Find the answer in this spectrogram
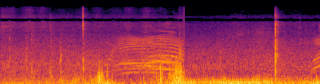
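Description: A cricket bat strikes the ball with a sharp crack about a second in, and a voice gives a long, drawn-out shout as the shot goes for four. Another sharp knock comes near the end over a low steady rumble.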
